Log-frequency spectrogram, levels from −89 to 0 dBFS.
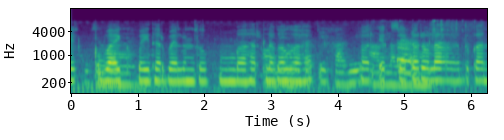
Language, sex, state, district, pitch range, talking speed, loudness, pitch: Hindi, female, Jharkhand, Garhwa, 215-225 Hz, 145 wpm, -19 LUFS, 220 Hz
